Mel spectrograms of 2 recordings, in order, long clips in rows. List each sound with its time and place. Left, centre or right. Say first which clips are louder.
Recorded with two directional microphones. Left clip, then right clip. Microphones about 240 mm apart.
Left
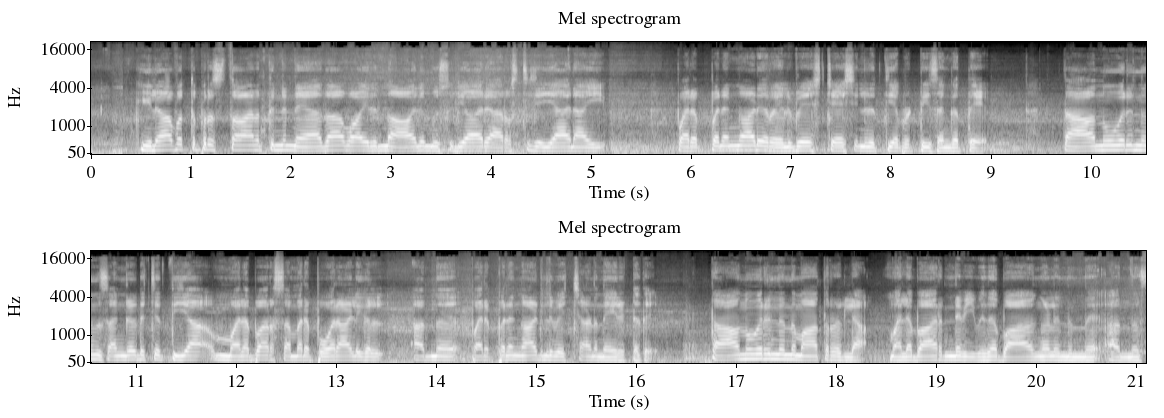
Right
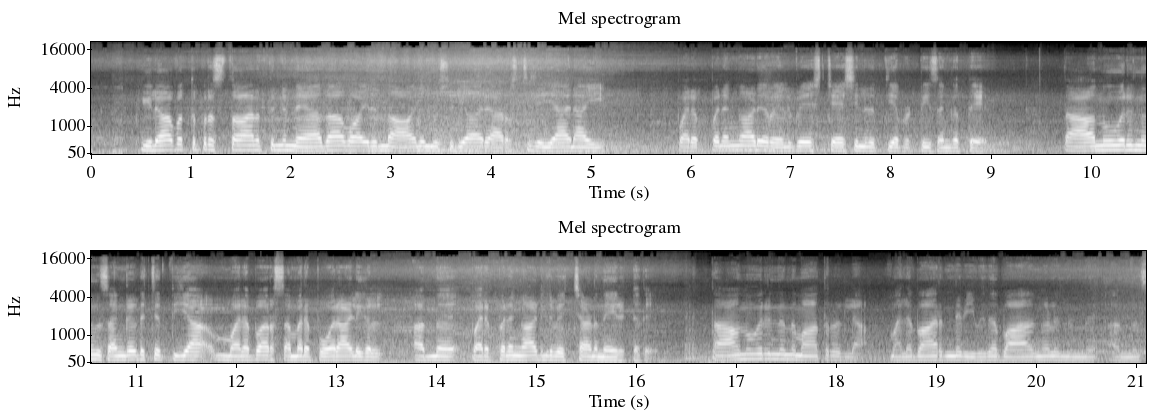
0.5 s speech: right 1 dB; left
